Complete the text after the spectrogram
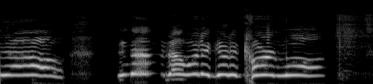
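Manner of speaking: put-on, very high, drawn-out blubbering wail. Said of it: "He's like".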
